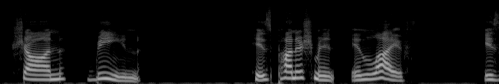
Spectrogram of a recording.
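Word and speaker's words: Sean Bean: show REM makes for his name not rhyming as it should his first name is spelled s a an and his last name is spelled b e a an and it's pronounced Shan Bean his punishment in life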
